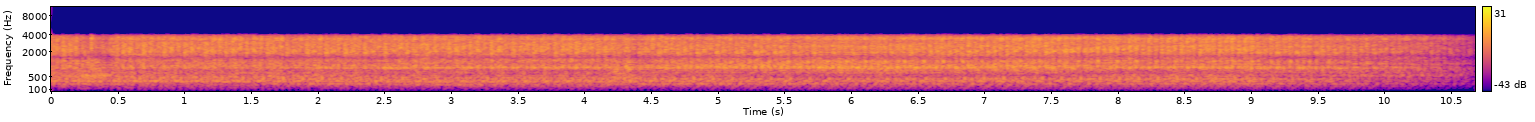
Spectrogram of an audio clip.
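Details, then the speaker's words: 1977 Ford 555 backhoe diesel, first start in over 2 years on old diesel: steady low-idle clatter while warming up, slightly uneven rhythm but no knocks or misses; healthy. "She's a runner. Let it warm up. Keep it nice and low."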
